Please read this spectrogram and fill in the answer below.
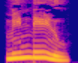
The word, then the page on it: ಮಿಂಡೇಳು: miṇḍēḷu; Kannada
